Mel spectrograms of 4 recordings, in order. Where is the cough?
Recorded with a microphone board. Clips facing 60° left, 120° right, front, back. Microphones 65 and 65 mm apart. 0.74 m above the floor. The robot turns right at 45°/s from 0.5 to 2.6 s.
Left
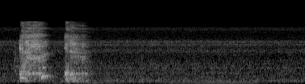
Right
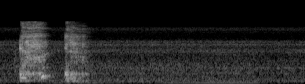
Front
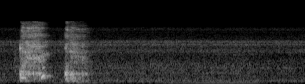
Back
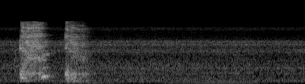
30° right, 0.7 m; by 1.0 s 10° right, 0.7 m.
